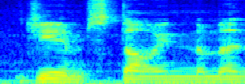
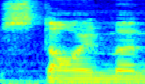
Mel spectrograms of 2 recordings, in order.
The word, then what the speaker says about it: Steinman: It's written by Jim Steinman, or Steinman, as I got corrected that I pronounced it wrong.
